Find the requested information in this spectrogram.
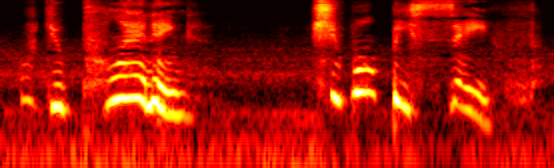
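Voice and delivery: heated accusation; angry. Acted. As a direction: press him hard for answers. Liu confronts Raiden over Katana.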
